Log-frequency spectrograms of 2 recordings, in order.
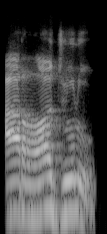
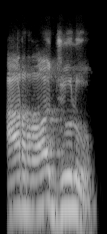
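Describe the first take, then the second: Both takes have the same delivery.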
